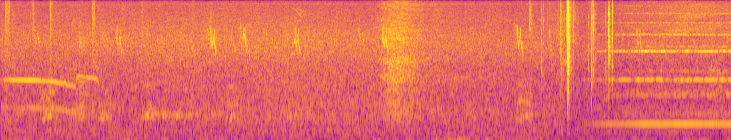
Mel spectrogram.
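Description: Farmyard ambience with small birds chirping and hens in the background. A single sharp click comes just before six seconds in, and a sustained music note enters shortly after.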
